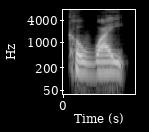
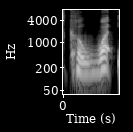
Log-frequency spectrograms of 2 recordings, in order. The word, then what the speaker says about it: Kauai: And it's improper to say Kauai, but it's Kauai is the correct pronunciation.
